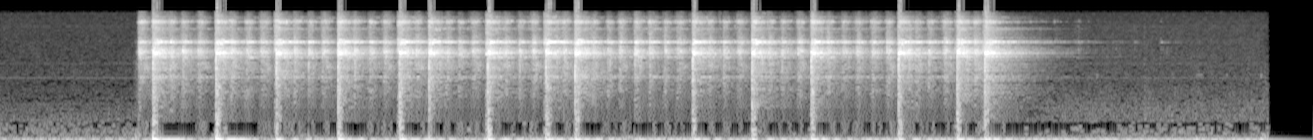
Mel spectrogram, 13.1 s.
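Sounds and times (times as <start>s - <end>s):
tambourine: 1.4s - 10.9s.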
